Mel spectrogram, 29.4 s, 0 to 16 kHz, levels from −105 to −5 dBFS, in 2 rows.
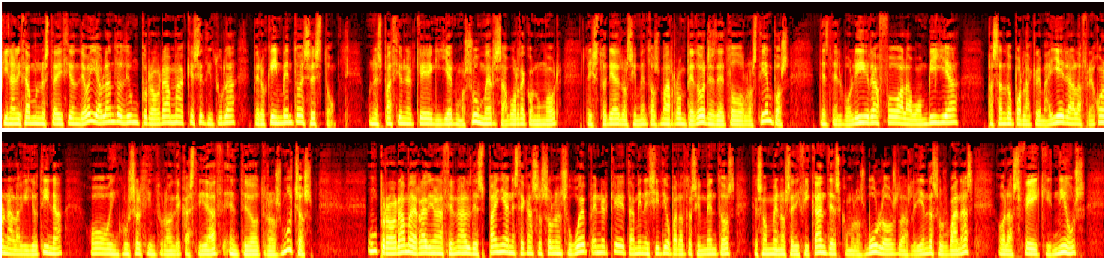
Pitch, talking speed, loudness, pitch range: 145 Hz, 200 wpm, -19 LUFS, 130-175 Hz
